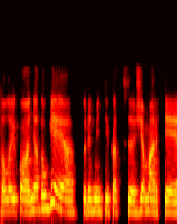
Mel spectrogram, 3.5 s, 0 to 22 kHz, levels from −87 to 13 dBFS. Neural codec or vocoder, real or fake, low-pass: none; real; 7.2 kHz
